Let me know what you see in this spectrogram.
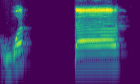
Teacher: sini ada eh langsung ditasdidkan ke huruf ta ya wat ta jadi WAnya tidak menjadi panjang tapi ada penekanan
